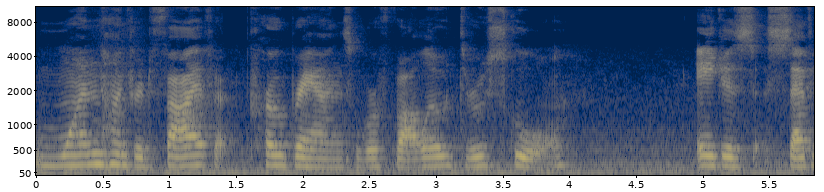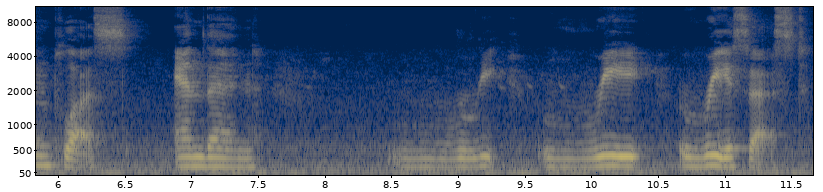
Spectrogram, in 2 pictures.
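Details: Student who stutters reading a class PowerPoint presentation aloud, with a lot of tension at first that eases over time; sound repetitions heard; stuttering.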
